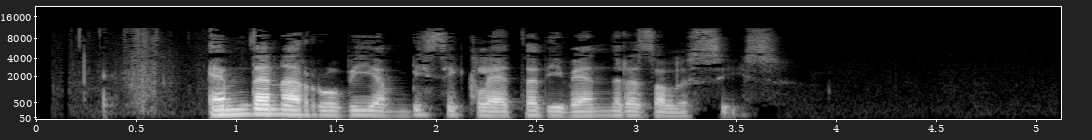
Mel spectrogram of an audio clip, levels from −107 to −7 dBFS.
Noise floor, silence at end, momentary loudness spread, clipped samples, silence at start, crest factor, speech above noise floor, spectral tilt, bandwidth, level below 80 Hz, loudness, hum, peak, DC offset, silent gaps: -87 dBFS; 1.65 s; 16 LU; under 0.1%; 0.85 s; 24 dB; 62 dB; -7 dB/octave; 11 kHz; -68 dBFS; -25 LUFS; none; -2 dBFS; under 0.1%; none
